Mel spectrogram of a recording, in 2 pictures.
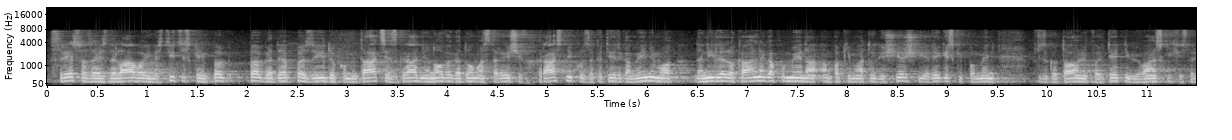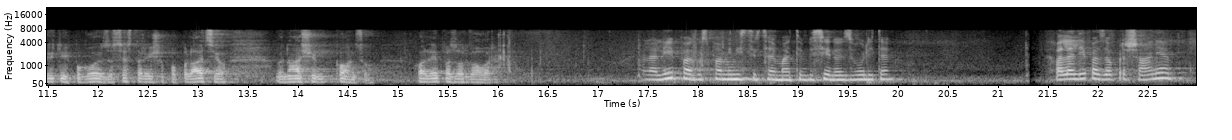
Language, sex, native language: Slovenian, male, Slovenian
